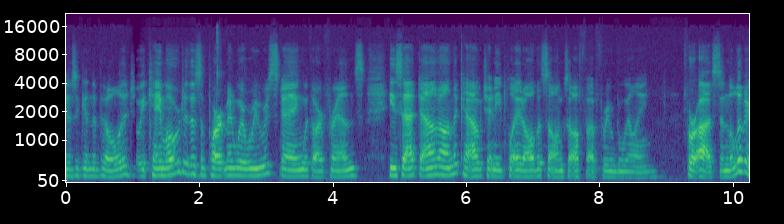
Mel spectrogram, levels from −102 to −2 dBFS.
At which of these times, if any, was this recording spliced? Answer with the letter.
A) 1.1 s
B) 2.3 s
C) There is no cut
A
